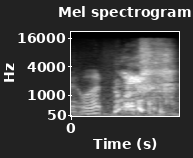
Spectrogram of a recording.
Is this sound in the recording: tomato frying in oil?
no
